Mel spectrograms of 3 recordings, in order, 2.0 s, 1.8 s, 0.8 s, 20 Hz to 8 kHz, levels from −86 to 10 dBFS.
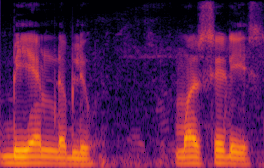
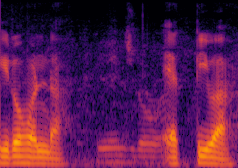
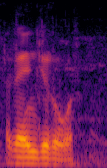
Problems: constant background noise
